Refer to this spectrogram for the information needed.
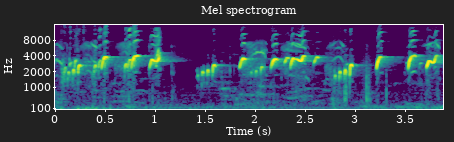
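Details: Wild-bird lure of the kutilang emas bulbul: repeated short rising whistles, bright and slightly metallic, delivered in uneven runs with a brief lull near the middle, faint low rumble at the start.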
